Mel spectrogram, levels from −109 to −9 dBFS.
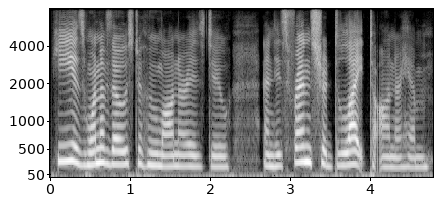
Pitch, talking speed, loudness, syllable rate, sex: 215 Hz, 225 wpm, -17 LUFS, 5.4 syllables/s, female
